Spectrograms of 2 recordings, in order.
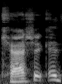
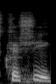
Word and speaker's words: Kashyyyk: is it is it kashic i always said casually it's kashyyyk it's k-a-s-h-y-y-y-k i always remember that one because there's three y's but so she goes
